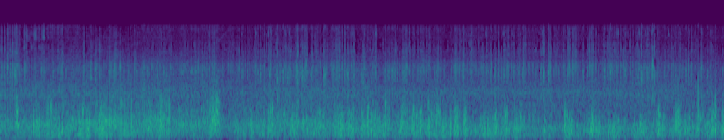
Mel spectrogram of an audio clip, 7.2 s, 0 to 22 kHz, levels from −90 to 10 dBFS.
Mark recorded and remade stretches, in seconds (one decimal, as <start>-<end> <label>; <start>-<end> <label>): 0.0-1.4 remade; 1.4-7.2 recorded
